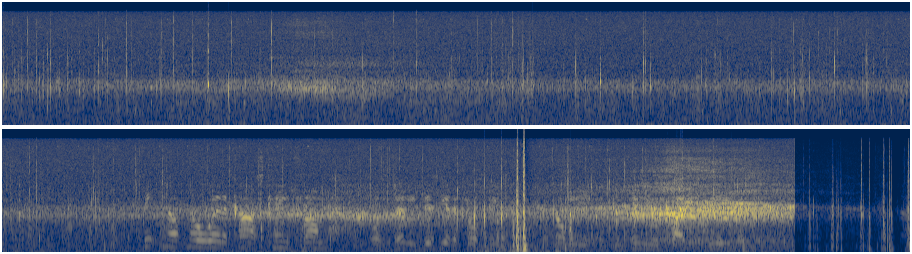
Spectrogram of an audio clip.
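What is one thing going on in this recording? Raindrops tap close by.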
